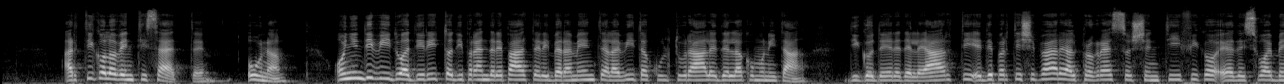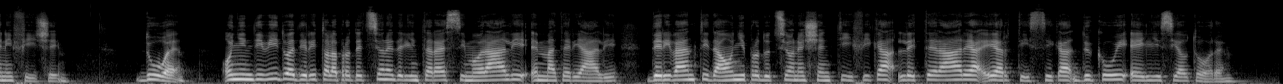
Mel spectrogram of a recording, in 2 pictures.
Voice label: Italian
